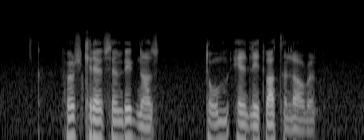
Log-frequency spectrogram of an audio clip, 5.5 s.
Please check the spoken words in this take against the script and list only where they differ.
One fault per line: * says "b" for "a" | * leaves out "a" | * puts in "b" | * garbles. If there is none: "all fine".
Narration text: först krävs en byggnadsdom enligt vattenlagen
all fine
